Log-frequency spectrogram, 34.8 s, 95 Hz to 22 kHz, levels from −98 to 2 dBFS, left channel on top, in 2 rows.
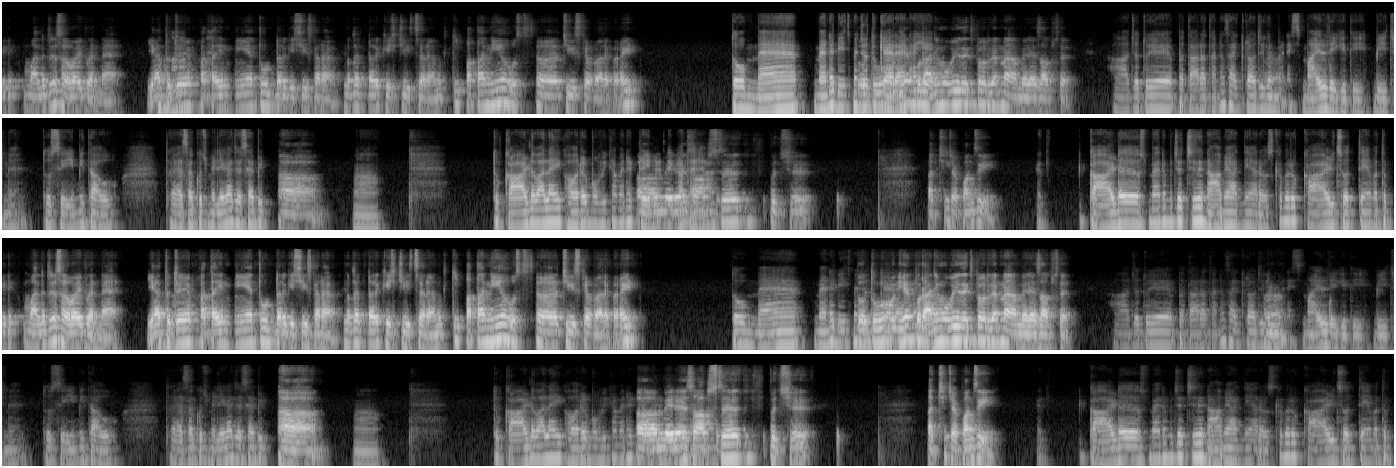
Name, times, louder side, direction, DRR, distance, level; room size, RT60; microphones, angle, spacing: voice 1, 0.0-1.5 1.8-8.0 10.7-13.4 15.8-16.1 20.9-21.4 25.3-27.5 29.0-29.8, right 7 dB, 90° right, 0.4 m, -25 dB
voice 2, 9.1-11.7 13.9-20.7 21.8-22.1 22.5-22.8 23.5-25.6 26.0-26.3 28.5-28.7 30.3-30.4 31.0-34.8, left 4 dB, 55° left, 0.5 m, -30 dB
10.5 x 4.5 x 2.3 m
head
